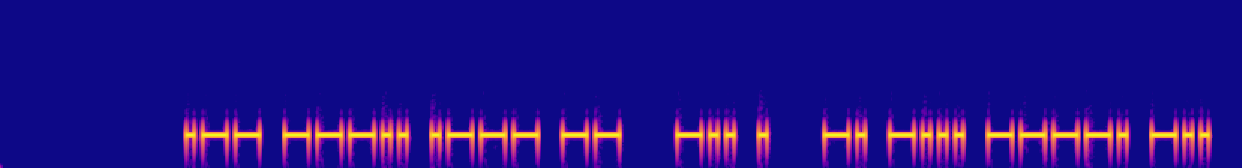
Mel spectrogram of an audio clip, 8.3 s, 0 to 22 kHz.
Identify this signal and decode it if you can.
Morse code, heard as a keyed tone, about 22 wpm, 700 Hz. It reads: W8JM DE NB9D
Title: USA Callsign DE Callsign - 4 Characters - 22wpm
